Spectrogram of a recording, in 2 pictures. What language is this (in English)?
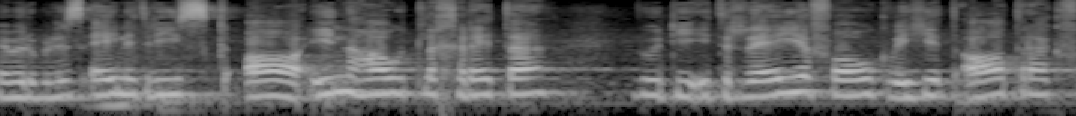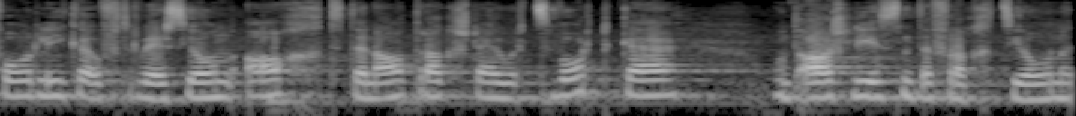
Swiss German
